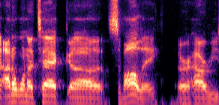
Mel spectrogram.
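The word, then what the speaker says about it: Civale: Okay, yeah, Is it Savale?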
